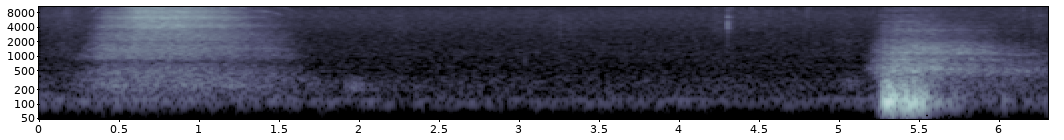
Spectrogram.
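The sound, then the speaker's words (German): A deep, forceful breath taken into the heart centre, with a hand pressing lightly on it: a long airy inhale lasting about a second, a pause, then a heavy, gusty exhale that swells loudly and tapers off. No one speaks. “Leichten Druck ausüben, dass deine Aufmerksamkeit dort hineinfließt, und einmal tief und kräftig genau dort hineinatmen.”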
